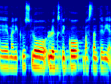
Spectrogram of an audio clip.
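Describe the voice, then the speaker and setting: A woman with a fairly low pitch speaks with a non-native accent. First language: not Spanish (speaking Spanish). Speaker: corporate trademark lawyer. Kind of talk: conference panel talk.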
